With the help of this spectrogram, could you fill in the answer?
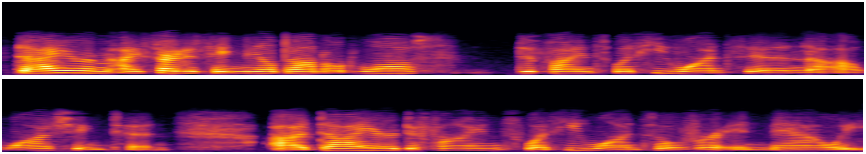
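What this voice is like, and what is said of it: Hoarse, fading voice. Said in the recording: “I'm losing my voice here”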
